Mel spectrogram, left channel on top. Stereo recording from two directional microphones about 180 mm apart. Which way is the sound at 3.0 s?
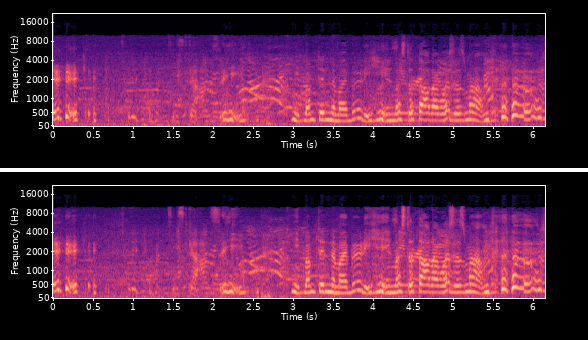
25° right (ahead or behind).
